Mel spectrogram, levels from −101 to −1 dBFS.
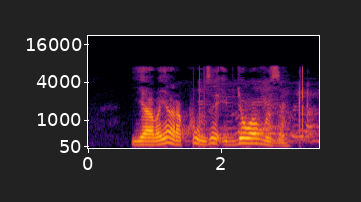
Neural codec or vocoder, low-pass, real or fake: none; 7.2 kHz; real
